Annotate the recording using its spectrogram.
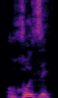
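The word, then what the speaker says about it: ראה: prophète ici en hébreu c'est le mot rosé rosé qui s'écrit ch Z C Z mais qu'on prononce rosé et le mot rosé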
